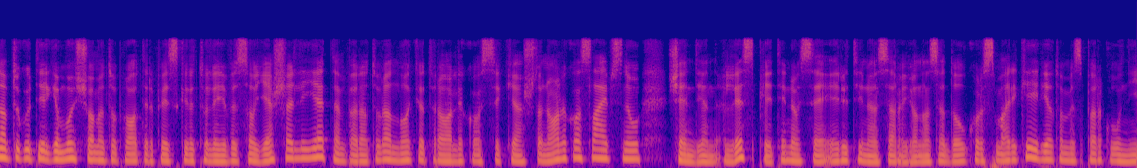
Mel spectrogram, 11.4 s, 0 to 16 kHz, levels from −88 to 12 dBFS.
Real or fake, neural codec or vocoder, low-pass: fake; codec, 16 kHz, 0.8 kbps, ZipCodec; 7.2 kHz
